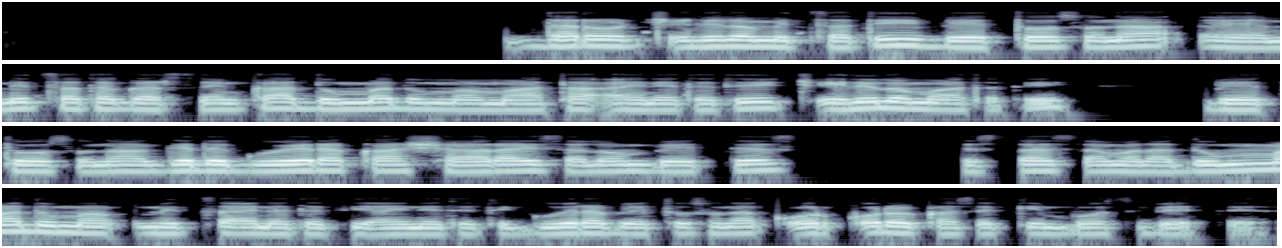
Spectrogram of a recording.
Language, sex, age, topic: Gamo, male, 18-24, agriculture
